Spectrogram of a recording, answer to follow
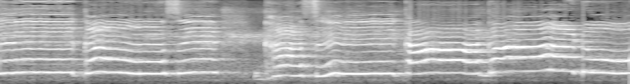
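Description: A woman singing a Garhwali khuded folk song unaccompanied, in long held, gliding notes, with a short break for breath a little past two seconds in.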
